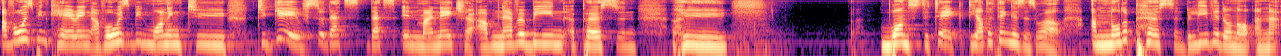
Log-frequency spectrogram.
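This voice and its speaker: Her dark, mellow voice sits fairly high for a woman, moving at a moderate pace with ordinary pitch variation. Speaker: salon owner and podcast host. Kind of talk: casual chat. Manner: loud.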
